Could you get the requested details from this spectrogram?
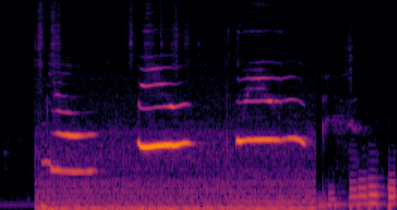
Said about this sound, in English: Well, at least the household podcast kitties sound healthy. No such thing as feline COVID is there.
